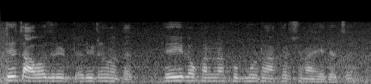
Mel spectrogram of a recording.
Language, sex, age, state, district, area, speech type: Marathi, male, 30-45, Maharashtra, Satara, urban, spontaneous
